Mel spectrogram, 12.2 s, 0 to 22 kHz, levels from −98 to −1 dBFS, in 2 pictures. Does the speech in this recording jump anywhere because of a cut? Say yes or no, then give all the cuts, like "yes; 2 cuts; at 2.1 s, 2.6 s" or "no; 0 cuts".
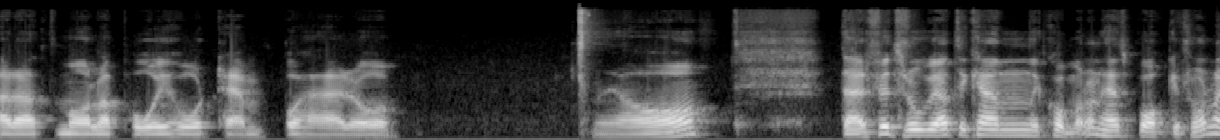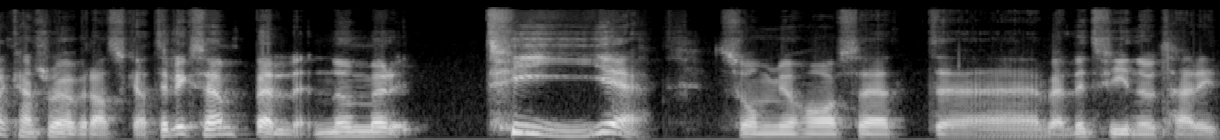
yes; 1 cut; at 9.5 s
